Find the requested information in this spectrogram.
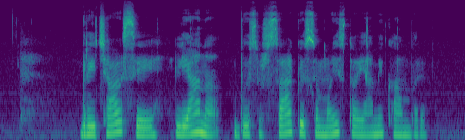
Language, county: Lithuanian, Šiauliai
